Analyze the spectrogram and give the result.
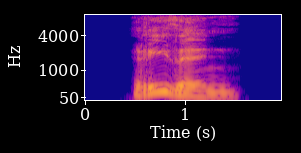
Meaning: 1. to sprinkle 2. to trickle 3. to rustle, to babble (make a sound like softly flowing water)
- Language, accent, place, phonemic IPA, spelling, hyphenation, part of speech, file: German, Germany, Berlin, /ˈʁiːzl̩n/, rieseln, rie‧seln, verb, De-rieseln.ogg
